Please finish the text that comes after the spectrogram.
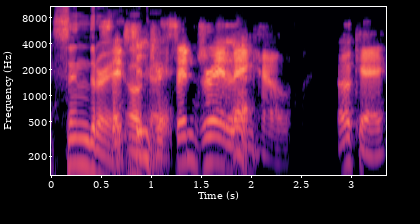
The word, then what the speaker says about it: Sindre: Cinder Langhel. It's not bad. It's not bad. But think of it as Andre, but Sin. So Oh, it's Sindre. Sindre.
